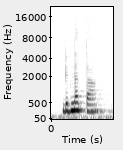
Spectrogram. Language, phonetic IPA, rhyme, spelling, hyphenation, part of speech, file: Belarusian, [bʲednaˈta], -a, бедната, бед‧на‧та, noun, Be-бедната.ogg
- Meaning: 1. poor people 2. poverty (absence or insufficiency of the necessary means of subsistence)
